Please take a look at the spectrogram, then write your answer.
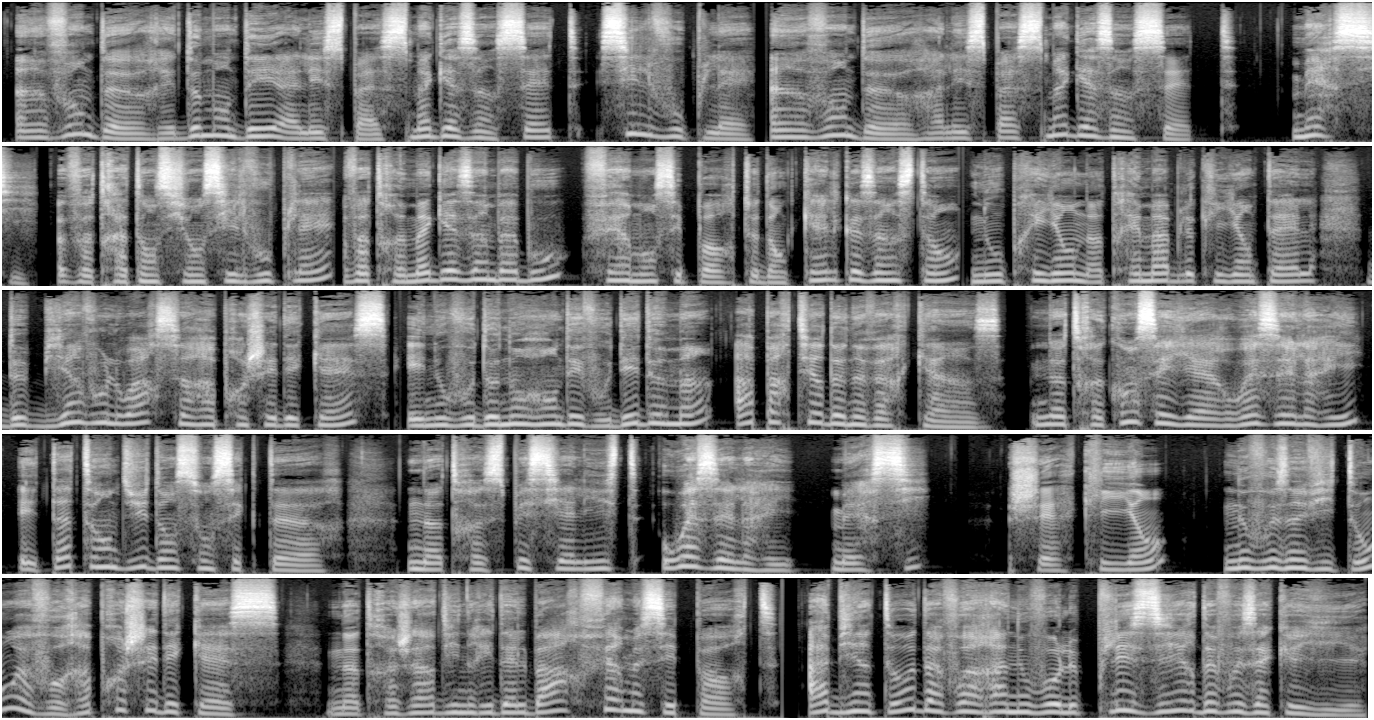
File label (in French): message instore, voix off feminine france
